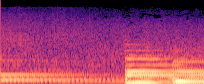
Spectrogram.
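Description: Background piano music. A held chord fades away, then about a second in a new chord starts, its notes coming in one after another.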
